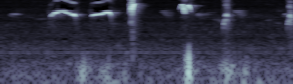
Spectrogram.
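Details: Brown-throated sunbird lure song with two drawn-out arched whistles followed by sharp isolated chips and a harsh squeaky note.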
